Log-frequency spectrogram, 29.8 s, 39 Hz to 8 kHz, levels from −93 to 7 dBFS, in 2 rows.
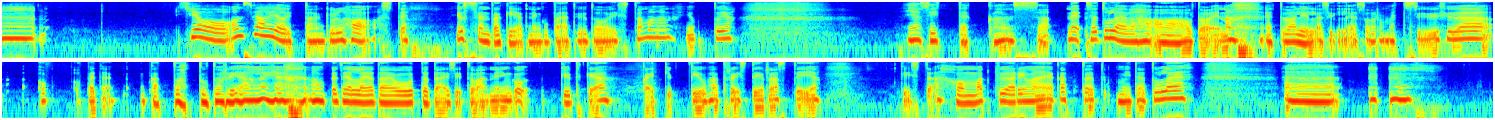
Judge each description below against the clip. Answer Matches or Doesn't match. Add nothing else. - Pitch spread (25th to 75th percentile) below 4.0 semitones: Doesn't match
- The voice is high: Matches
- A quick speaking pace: Doesn't match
